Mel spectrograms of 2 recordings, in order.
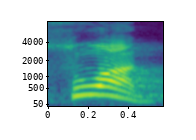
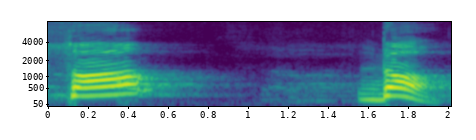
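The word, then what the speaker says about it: صاد: এই অক্ষরটির ভুল উচ্চারণ সুয়াদ, সুয়াদ অথবা সুয়াইদ, ভুল। শুধু স দ মাঝখানে লম্বা, ওর মতো সাউন্ড, ঠিক এইভাবে একদম সহজ।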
